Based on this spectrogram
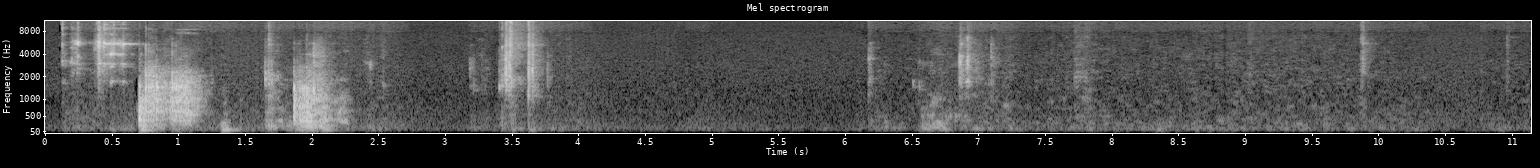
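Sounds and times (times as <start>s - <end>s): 
metallic clacks, snaps and rattles of a handgun being taken apart by hand: 0.1s - 0.7s, 3.2s - 3.9s, 6.2s - 7.3s.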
